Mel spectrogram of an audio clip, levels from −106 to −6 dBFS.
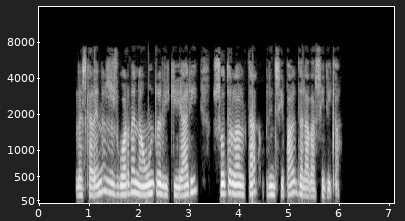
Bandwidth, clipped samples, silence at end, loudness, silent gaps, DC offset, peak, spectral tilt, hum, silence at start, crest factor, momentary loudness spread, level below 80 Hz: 7.6 kHz; under 0.1%; 1.15 s; -19 LUFS; 3.42-3.47 s; under 0.1%; -2 dBFS; -6.5 dB/octave; none; 0.75 s; 18 dB; 10 LU; -56 dBFS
